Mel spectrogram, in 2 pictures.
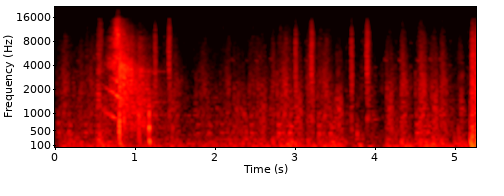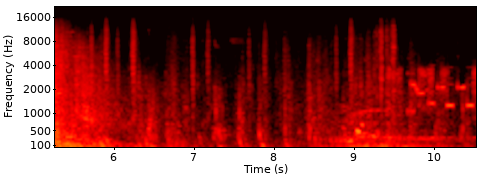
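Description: Gunfire crackles in a multiplayer shooter video game, with scattered distant shots, a few sharper nearby bursts and footsteps over ambient game noise, under quiet player chatter.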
